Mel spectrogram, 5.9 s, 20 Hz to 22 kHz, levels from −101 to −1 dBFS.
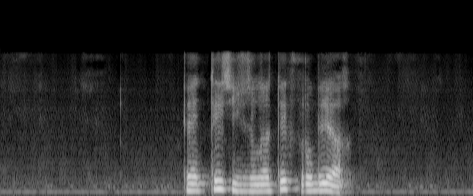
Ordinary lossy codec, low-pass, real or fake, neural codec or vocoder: none; 7.2 kHz; fake; codec, 16 kHz, 2 kbps, FreqCodec, smaller model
